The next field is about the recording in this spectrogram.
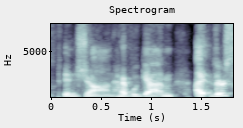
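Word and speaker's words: Pynchon: name when he has that cameo on the simpsons i believe he says pinchon but you said there are things out there saying it was pinchin or i feel like that's how you were pronouncing it before i i i barely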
